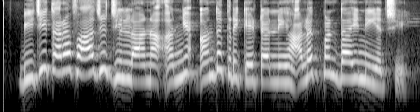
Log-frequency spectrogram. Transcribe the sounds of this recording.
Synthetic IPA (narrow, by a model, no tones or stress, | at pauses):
bid͡ʒit̪əɾəfad͡ʒd͡ʒɪlːanaʔənjəənd̪kɾikeʈəɾniɦalət̪̚pəɳd̪əjnijət͡ʃʰḛ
